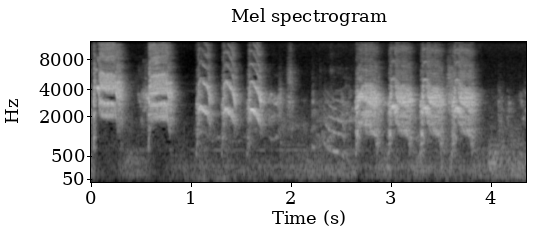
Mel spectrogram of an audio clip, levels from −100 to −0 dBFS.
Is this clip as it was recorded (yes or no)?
yes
